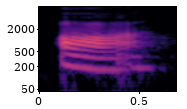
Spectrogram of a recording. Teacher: of a word law to make this short static vowel sound your mouth is open wide there are some variations on lip rounding your lips can be slightly rounded or more rounded depending on · Your lips can be slightly rounded or more rounded depending on the word. The tongue is low and pulled towards the back of the mouth. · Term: aw sound, AW sound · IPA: /ɑ/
